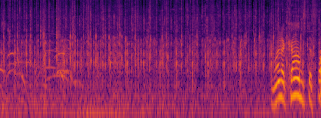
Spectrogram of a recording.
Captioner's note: applause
